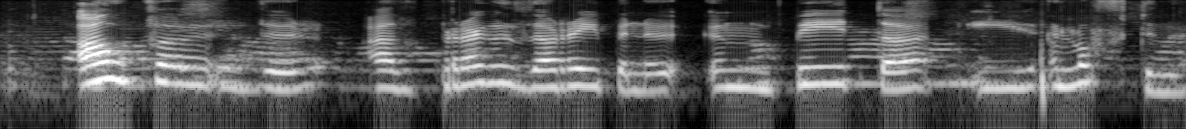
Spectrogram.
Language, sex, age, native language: Icelandic, male, 12, Icelandic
